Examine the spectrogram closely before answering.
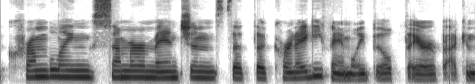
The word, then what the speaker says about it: Carnegie: the Carnegie libraries and they said oh it's Carnegie and I was like it is so I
